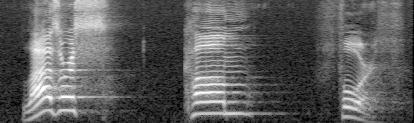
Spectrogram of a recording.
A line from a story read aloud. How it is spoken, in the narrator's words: Jesus cried out in a loud voice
